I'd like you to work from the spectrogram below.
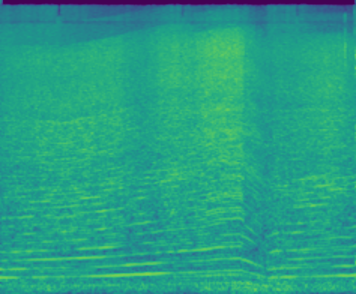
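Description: A Ferrari race car engine howls at high revs in a racing game set on the Targa Florio road circuit, a loud sustained whine that climbs, dips briefly as it shifts, then climbs again.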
